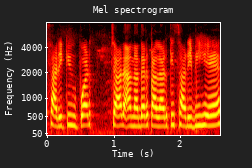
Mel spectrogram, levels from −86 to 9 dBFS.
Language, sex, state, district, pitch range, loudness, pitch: Hindi, female, Bihar, Jamui, 250-275 Hz, -15 LUFS, 265 Hz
